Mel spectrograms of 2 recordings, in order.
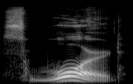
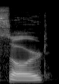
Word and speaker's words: sword: and with great gusto I'd pronounce that word sward but nah it's just sword who thank you for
